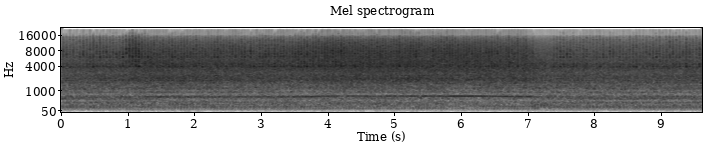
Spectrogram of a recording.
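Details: Billy Goat leaf blower, Briggs & Stratton 9.5 hp single found headed to scrap, sooty plug, low compression, slightly choked: steady even run at constant speed, no knocks or misses, running well.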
